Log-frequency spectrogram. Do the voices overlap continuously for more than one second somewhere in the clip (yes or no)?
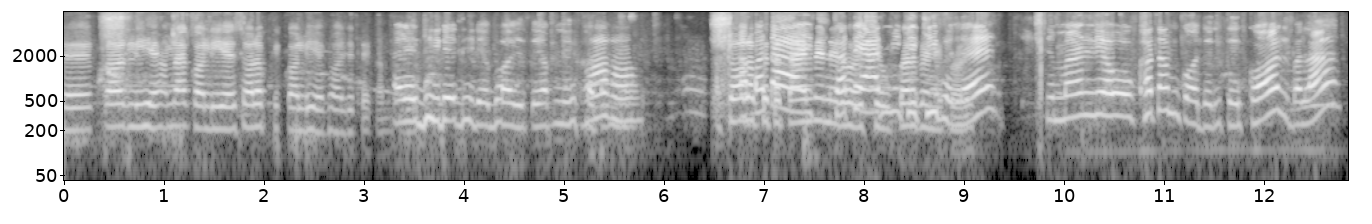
yes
